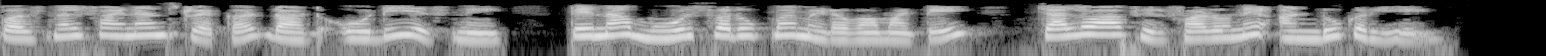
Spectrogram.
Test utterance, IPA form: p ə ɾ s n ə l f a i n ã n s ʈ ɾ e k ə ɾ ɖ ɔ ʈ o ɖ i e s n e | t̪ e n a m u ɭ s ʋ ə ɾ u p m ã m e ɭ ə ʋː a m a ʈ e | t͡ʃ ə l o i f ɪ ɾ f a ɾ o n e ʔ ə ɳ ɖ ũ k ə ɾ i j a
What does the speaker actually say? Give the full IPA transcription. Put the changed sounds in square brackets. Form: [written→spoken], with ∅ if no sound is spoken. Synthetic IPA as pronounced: p ə ɾ s n ə l f a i n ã n s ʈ ɾ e k ə ɾ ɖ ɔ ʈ o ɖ i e s n e | t̪ e n a m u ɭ s ʋ ə ɾ u p m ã m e ɭ ə ʋː a m a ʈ e | t͡ʃ [ə→a] l o [i→a] f ɪ ɾ f a ɾ o n e ʔ ə ɳ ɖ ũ k ə ɾ i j [a→e]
